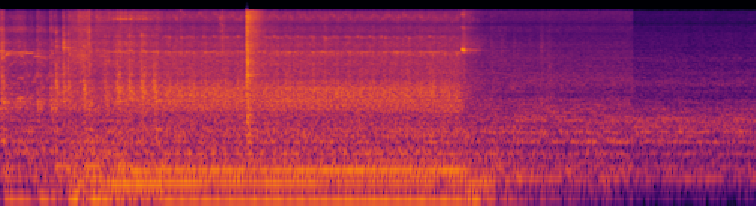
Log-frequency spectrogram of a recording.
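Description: School bus engine started with the key and running, with a sharp click about three seconds in, then shut off about six seconds in. It starts with the roof-hatch interlock wires cut.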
